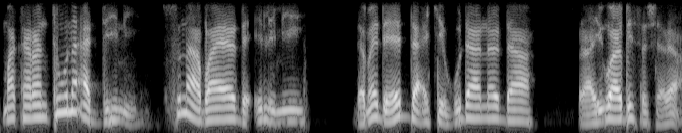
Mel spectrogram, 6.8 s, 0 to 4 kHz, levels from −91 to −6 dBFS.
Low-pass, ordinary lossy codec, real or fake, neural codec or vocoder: 3.6 kHz; Opus, 24 kbps; fake; codec, 16 kHz, 16 kbps, FunCodec, trained on LibriTTS, 50 frames a second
